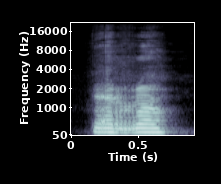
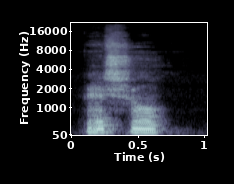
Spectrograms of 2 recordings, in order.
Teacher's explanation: el ensordecimiento de la R pierde la cualidad de sonoridad. Entonces, en vez de perro, la gente es capaz de decir perro, algo así.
